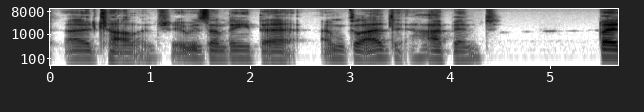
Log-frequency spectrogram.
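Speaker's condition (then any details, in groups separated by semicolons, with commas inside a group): Cerebral palsy; present from birth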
